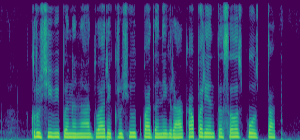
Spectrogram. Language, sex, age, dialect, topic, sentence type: Marathi, female, 25-30, Varhadi, agriculture, statement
